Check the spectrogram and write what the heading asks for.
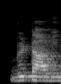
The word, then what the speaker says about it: vitamin: Okay, now come to fourth word and इसका हिंदी में मतलब विटामिन ही होता है। तो ब्रिटिश इंग्लिश में 3 syllable वर्ड है दोनों में।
